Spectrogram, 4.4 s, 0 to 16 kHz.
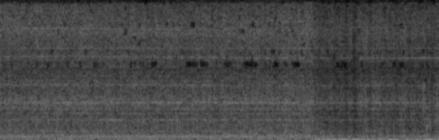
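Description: An F/A-18 in the flight simulator DCS touches down on an aircraft carrier, a loud continuous jet engine roar and rumble with a sharper surge of noise toward the end, heard alone without talk.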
